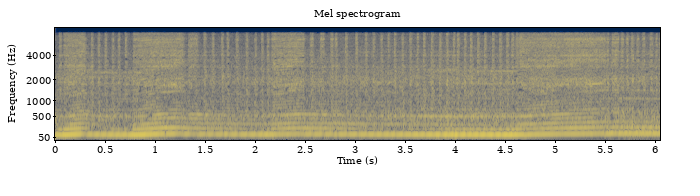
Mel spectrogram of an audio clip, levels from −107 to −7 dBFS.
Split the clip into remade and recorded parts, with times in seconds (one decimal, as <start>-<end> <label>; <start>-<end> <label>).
0.0-1.1 recorded; 1.1-1.7 remade; 1.7-2.8 recorded; 2.8-4.0 remade; 4.0-4.7 recorded; 4.7-5.5 remade; 5.5-6.1 recorded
